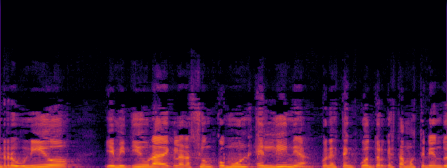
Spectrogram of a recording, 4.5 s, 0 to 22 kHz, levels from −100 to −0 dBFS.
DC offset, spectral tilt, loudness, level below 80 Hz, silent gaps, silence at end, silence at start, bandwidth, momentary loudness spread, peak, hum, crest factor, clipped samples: under 0.1%; -5 dB/octave; -31 LUFS; under -90 dBFS; none; 0 s; 0 s; 11.5 kHz; 7 LU; -12 dBFS; none; 20 dB; under 0.1%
